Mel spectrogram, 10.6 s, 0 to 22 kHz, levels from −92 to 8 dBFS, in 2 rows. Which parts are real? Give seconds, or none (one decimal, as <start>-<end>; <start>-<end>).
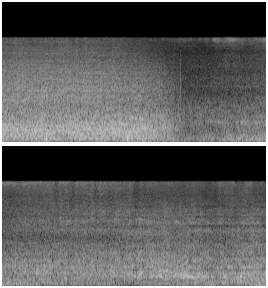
0.0-7.7; 8.3-9.0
